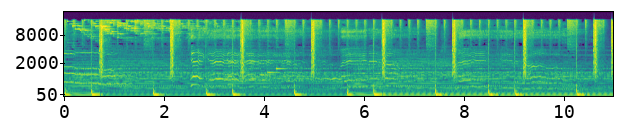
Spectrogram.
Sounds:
hip hop music, music

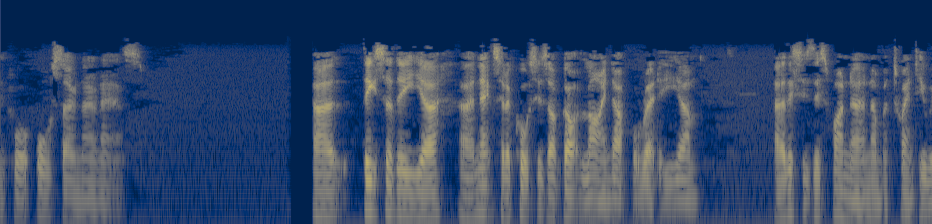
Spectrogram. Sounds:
speech

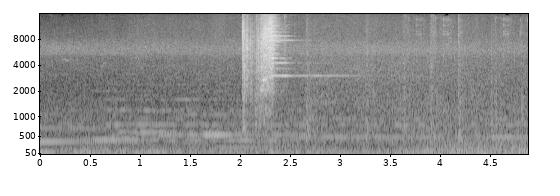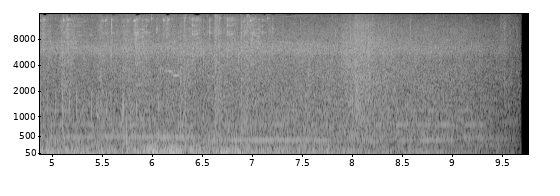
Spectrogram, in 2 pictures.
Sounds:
music

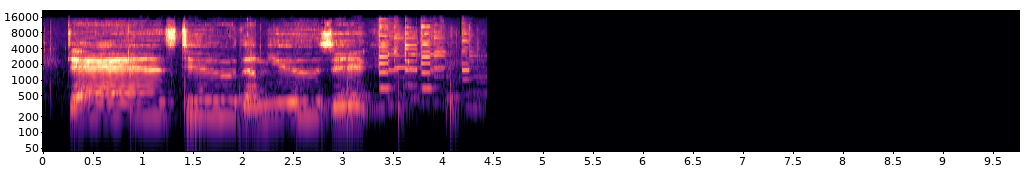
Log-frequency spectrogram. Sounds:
musical instrument, plucked string instrument, music, guitar

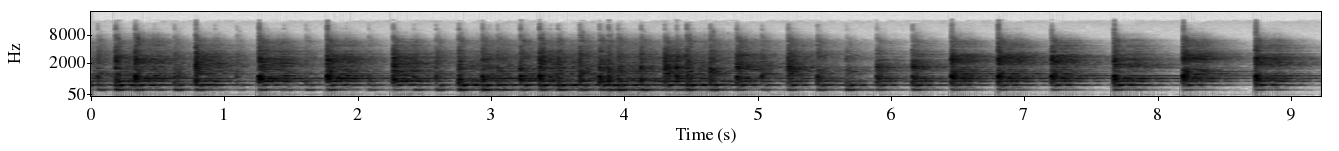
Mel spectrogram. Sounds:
playing timbales

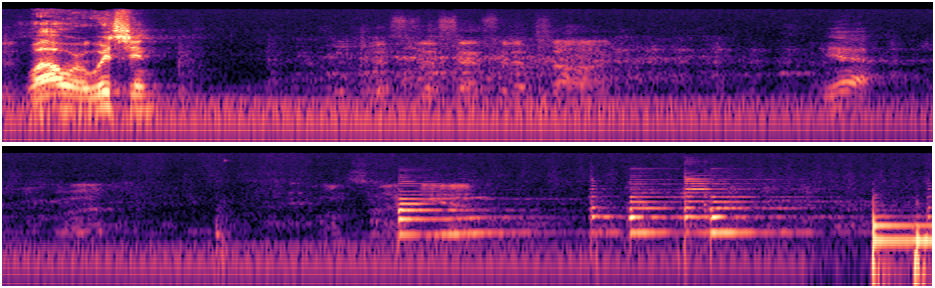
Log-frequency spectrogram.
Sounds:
speech, music

